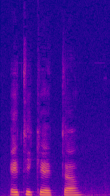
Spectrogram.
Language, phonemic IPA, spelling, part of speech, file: Italian, /etiˈketta/, etichetta, noun / verb, It-etichetta.ogg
